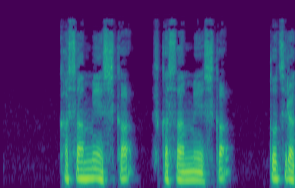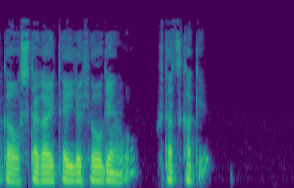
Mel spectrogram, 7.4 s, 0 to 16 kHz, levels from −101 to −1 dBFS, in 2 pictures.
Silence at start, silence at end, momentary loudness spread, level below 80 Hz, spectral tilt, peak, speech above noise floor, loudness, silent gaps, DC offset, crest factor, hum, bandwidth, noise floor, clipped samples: 0.75 s; 1.1 s; 13 LU; -60 dBFS; -6.5 dB/octave; -8 dBFS; over 64 dB; -27 LUFS; none; under 0.1%; 20 dB; none; 11.5 kHz; under -90 dBFS; under 0.1%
